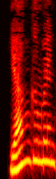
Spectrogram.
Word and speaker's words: ユングマン: 野球選手右投右打発音指示ではヤングメンとなっている日本球界で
